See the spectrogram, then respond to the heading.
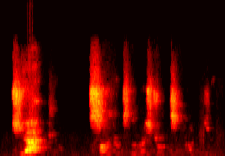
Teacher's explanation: Jack, pause, will cycle to the restaurant tonight. And the rest of the sentence, will cycle to the restaurant tonight, is all spoken very quickly, but Jack was very slow and meaningful.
